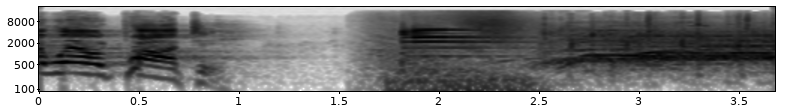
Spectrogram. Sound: board dings; audience applauding

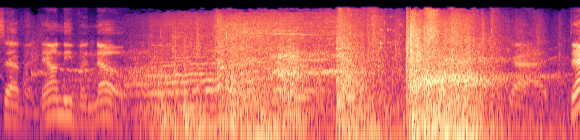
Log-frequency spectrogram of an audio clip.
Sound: car engine revs

